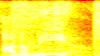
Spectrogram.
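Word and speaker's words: ἀνομία: of iniquity the Greek word for iniquity is pronounced on amia which means violation of the law wickedness transgression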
